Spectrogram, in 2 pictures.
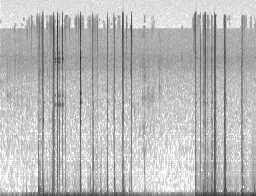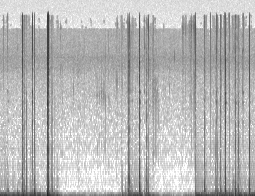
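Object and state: Silicone ear microphone being scraped.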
